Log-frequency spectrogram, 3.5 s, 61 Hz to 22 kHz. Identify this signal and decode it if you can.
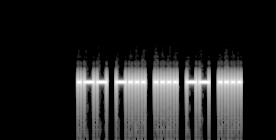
Morse code, heard as a keyed tone, about 30 wpm, 700 Hz. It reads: WBHMH
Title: Code Groups - 5 Letter:Numbers - 30wpm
